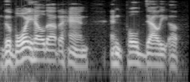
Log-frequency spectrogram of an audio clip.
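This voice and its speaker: A man's voice: lowish voice, moderate pace, fairly bright tone, dry recording. A man narrating fan fiction as a comic dramatic reading, with a theatrical, mock-serious delivery.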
